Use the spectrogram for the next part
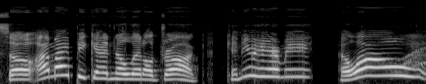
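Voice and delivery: mock very high, loud, rising yell. Retelling what Mary yelled back after walking out: imitating Mary yelling. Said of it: "just yelled back".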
